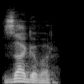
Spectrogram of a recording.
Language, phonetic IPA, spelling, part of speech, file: Russian, [ˈzaɡəvər], заговор, noun, Ru-заговор.ogg
- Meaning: conspiracy (act of working in secret to obtain some goal)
